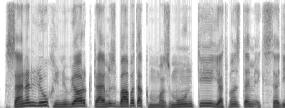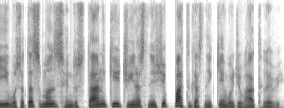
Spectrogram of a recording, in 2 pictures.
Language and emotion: Kashmiri, neutral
